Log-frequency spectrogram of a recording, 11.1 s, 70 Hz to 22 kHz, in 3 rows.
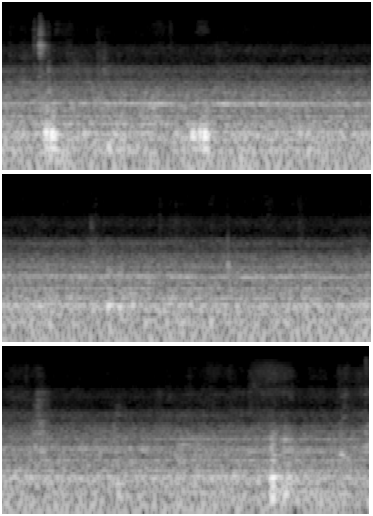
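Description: Interior running noise of a South Western Railway Class 450 electric multiple unit in motion: a steady low rumble with a faint steady tone over it. A few short louder sounds stand out, twice near the start and once near the end.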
